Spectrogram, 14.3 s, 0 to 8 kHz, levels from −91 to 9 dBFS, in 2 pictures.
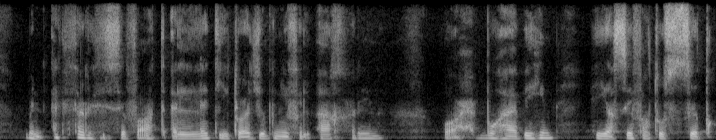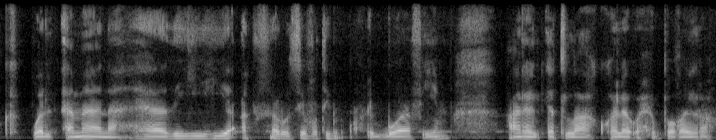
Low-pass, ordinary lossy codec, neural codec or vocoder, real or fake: none; none; none; real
